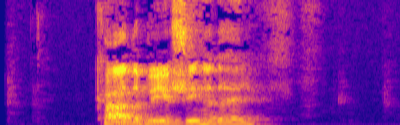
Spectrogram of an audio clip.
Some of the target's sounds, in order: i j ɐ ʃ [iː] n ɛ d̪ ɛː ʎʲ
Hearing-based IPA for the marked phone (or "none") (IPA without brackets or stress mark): iː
